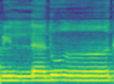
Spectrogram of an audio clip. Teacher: نون ساکن کو لام مشدد میں مدغم یعنی شامل کر کے پڑھیں گے۔ یہاں پر نون ساکن میں ادغام بلا غنہ کا قاعدہ ہوگا، یعنی کہ یہاں پر غنہ نہیں کریں گے۔ · نون ساکن کے بعد کاف حروف اخفا میں سے ہے تو یہاں پر اخفا ہوگا، یعنی غنہ زمانی کر کے پڑھیں گے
